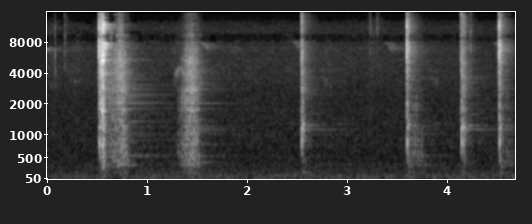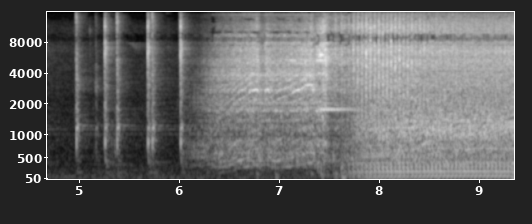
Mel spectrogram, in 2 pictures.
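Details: Subaru EA175V self-propelled push mower, key electric start, after carburetor issues, battery possibly weak: a few loose clicks, then the starter whirs about 1.5 seconds and the engine catches into a steady, even run; starts fine.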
